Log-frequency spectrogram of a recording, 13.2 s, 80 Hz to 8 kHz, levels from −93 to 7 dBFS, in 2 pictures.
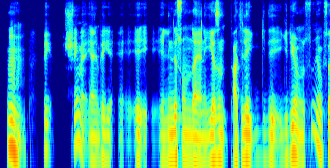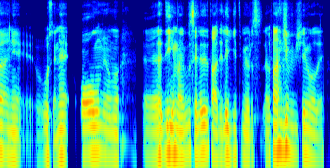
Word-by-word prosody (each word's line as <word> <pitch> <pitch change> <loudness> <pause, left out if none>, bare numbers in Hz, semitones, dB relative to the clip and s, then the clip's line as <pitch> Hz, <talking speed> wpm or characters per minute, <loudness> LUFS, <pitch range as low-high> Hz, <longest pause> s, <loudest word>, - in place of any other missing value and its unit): Hı - - 0
hı. 115 -10 +3 0.4
Peki, 135 0 -4 0.2
şey 160 - -3
mi, 165 - -3
yani, 95 -1 -3
peki, 100 -1 -5
e - - -18 0.3
e 100 - -2 0.3
eninde 105 +2 +2
sonunda, 100 -2 +3
yani, 90 0 -1
yazın 105 +1 +3
tatile, 105 +1 +2
gidi 100 -1 -5
gidiyor 120 +3 +2
musun 100 - -6
yoksa, 130 -4 0
hani, 110 -3 -4 0.4
o 115 -1 -2
sene 115 +3 -2 0.3
olmuyor 125 -1 +4
mu, 105 -1 -3 0.5
eee, 110 +1 -1
diyeyim, 125 -1 +5
hani, 110 0 +1
"Bu 130 - -3
sene 120 -1 +3
de 130 +1 +4
tatile 110 0 +2
gitmiyoruz." 115 -3 -5 0.2
ı 105 - -6
falan 135 +2 +5
gibi 130 -3 +2
bir 120 - -10
şey 125 +1 -2
mi 120 - 0
oluyor? 100 -1 -5
110 Hz, 175 wpm, -28 LUFS, 100-120 Hz, 0.5 s, diyeyim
